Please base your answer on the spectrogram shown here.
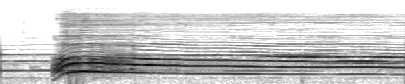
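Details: Basenji dog yodeling at a fellow Basenji shown on TV: a loud sudden onset after half a second, rising then settling into a long sustained, slightly wavering howl-like tone that holds steady to the end.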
